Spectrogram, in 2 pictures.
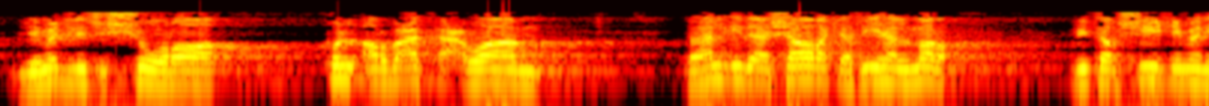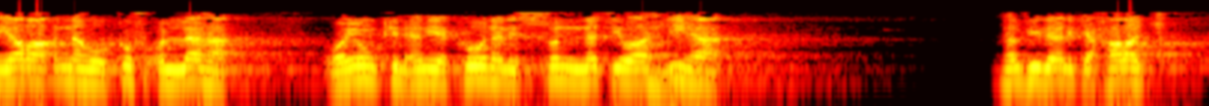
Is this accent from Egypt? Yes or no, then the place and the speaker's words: no; Yemen; الدباء لا زالت تستعمل اليوم عندنا في اليمن في البوادي في خض الحليب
